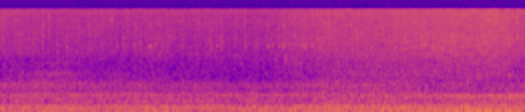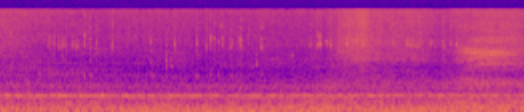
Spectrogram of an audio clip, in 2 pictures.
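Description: Steady low rumble inside a moving gondola cabin as it rides down the cable, growing a little louder about halfway through, with a faint steady hum running over it.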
